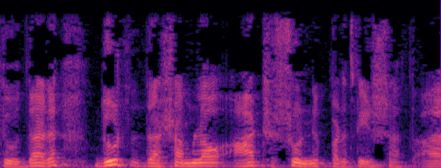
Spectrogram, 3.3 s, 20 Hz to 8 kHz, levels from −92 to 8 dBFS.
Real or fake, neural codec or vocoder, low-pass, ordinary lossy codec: real; none; 7.2 kHz; none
